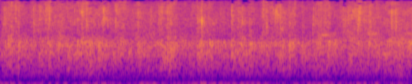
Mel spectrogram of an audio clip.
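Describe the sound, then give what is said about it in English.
Sustained applause from an audience at a Bible study, welcoming a woman speaker, fills the whole stretch, a dense, steady clatter of many hands clapping at once with no pauses or voices breaking through. “Un applaudissement pour notre bien-aimée sœur Marie Luisa.”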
